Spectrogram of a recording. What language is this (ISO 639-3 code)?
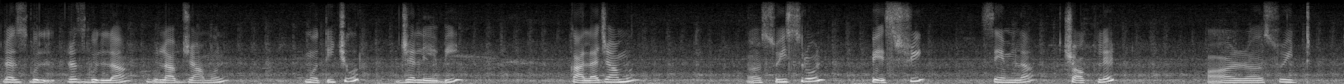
urd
